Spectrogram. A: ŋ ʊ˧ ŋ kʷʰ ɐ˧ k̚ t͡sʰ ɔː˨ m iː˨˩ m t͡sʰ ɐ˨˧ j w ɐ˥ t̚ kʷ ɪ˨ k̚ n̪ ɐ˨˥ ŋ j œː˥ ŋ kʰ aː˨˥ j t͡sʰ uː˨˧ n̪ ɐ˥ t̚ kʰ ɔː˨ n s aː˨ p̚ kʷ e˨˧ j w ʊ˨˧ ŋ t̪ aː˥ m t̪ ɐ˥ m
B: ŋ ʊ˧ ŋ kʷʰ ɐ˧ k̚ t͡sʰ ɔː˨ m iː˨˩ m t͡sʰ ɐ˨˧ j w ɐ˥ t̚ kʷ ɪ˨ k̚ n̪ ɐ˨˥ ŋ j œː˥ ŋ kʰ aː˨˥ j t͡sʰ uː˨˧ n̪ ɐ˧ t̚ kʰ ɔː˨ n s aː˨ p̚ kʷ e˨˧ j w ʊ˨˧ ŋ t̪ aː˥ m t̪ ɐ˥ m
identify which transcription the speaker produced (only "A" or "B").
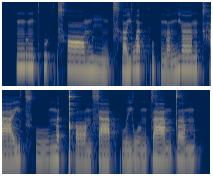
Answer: A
